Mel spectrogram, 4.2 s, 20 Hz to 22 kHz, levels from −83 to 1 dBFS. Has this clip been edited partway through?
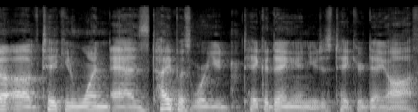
yes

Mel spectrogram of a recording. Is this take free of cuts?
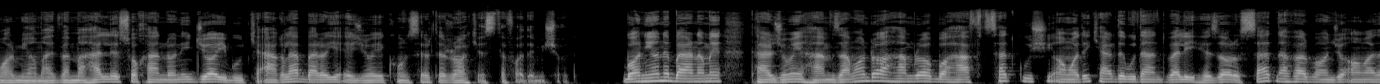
yes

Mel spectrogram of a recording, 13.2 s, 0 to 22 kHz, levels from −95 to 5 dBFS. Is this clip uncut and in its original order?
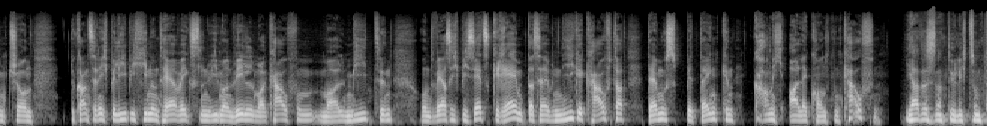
yes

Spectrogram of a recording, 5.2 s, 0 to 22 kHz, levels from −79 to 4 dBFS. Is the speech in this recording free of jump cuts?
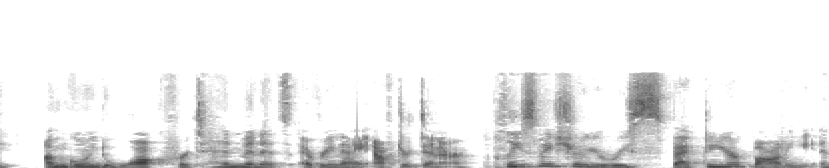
yes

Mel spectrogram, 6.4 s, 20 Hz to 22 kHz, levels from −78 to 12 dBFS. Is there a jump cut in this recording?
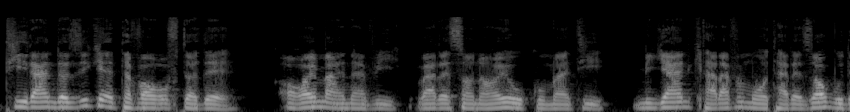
yes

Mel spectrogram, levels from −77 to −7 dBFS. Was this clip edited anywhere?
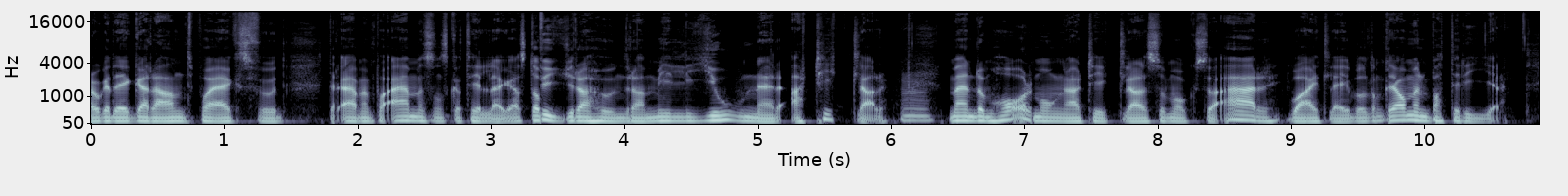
yes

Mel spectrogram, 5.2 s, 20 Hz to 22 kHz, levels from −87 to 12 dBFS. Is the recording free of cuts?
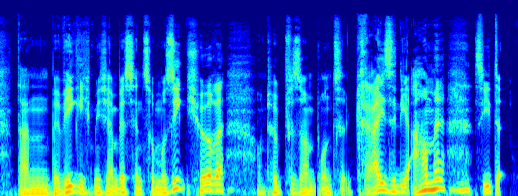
no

